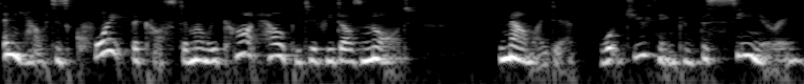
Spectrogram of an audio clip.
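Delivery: plain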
